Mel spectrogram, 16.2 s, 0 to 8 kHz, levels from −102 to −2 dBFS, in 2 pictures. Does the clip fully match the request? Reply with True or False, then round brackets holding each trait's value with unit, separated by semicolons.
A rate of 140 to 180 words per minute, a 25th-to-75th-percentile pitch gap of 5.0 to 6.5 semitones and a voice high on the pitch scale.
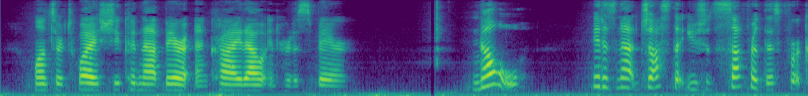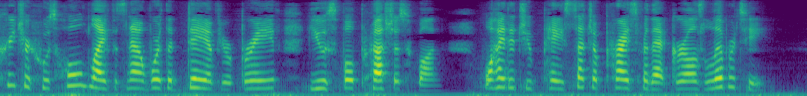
False (195 wpm; 5.5 semitones; 250 Hz)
